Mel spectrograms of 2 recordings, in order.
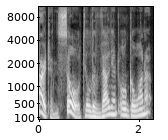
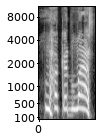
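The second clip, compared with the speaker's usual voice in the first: much higher, slow, triumphant cry; exultant cheer; 3 dB louder, slower than usual. Acted. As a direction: crow over the find. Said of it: "a cheer of exultation burst aloud".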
